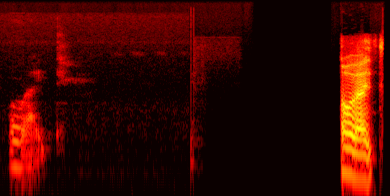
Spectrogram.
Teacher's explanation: British and American English right might have the rising tone but for Nigerian English uh a More Level tone on the right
